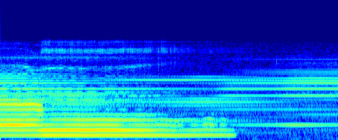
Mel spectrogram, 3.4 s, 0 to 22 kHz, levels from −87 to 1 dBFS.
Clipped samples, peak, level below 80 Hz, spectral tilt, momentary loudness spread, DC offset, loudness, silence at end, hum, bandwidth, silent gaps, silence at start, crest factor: under 0.1%; -16 dBFS; -68 dBFS; -7.5 dB/octave; 13 LU; under 0.1%; -32 LUFS; 0 s; none; 7 kHz; none; 0 s; 16 dB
